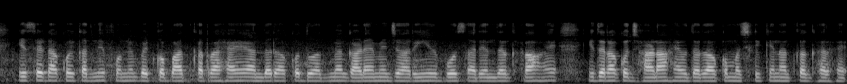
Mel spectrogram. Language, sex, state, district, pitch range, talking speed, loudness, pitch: Hindi, female, Andhra Pradesh, Anantapur, 165-175 Hz, 210 wpm, -22 LUFS, 170 Hz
